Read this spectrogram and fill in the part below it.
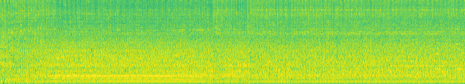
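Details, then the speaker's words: Riding mower, single-cylinder, just started after starting fluid was sprayed into the intake and the air filter refitted: steady, even idle at about three beats a second, no knocks or misses. It runs normally. "Oh, you mean termites? Hey, it runs!"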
